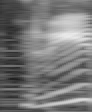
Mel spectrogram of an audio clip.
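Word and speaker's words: read: ரீட் என்ற வார்த்தை அதே விதத்தில் பிரசென்ட் டென்சிலும் பாஸ்ட் டென்சிலும் எழுதப்படுகிறது. ஆனால் அதன் உச்சரிப்பு வித்தியாசமானது. வி ரீட் books every night என்பது பிரசென்ட் டென்ஸல் உள்ள ஒரு வாக்கியமாகும். இதன் பாஸ்ட் டென்ஸ் வாக்கியம் வி ரெட் books last night ஆகும்.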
